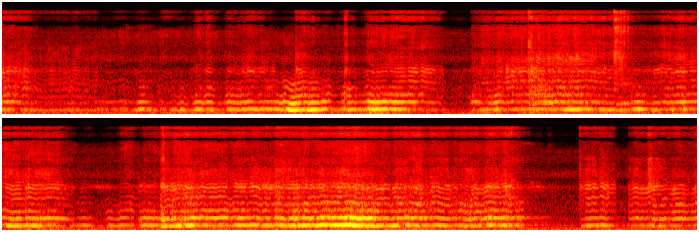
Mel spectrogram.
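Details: Crowded honey bees drinking sugar water from a piece of honeycomb, a continuous droning hum with rising and falling buzzing as bees fly close, swelling strongest near eight seconds.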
